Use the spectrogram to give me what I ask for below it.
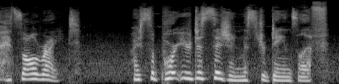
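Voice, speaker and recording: A woman's voice: on the high side, lively intonation, normal speed, background noise, lightly acted. A woman voicing an upbeat, composed young female warrior strategist in a video game, polite, firm and businesslike. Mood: respectful. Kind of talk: video game character acting.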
